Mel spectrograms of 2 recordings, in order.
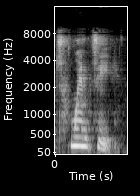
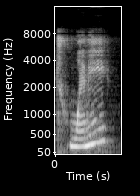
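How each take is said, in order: First: The middle t sound is clearly pronounced. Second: The middle t sound is dropped. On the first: This is how British speakers say it. "instead of twenty" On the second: This is how American speakers say it. "I don't have the t, t at the end of that word at the in the middle there. So I would say twenty"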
